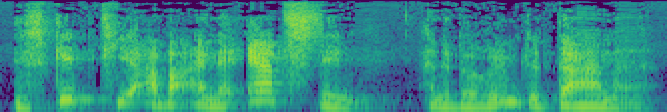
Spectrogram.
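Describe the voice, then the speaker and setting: A man's voice: on the high side, huge pitch swings, unhurried, a little mellow, slightly rough, heavily acted. A man doing a young, apologetic eye doctor. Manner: polite, apologetic.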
